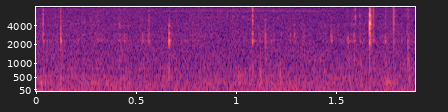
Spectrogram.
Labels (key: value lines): label: ambient
recorder: HydroMoth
